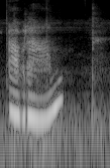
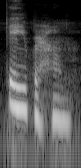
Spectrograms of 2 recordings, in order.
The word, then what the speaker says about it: Abraham: so we have um since we don't pronounce the H. This is Abraham. Abraham we forget completely about the H. In English we say Abraham. You notice the difference. In Spanish we say Abraham.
